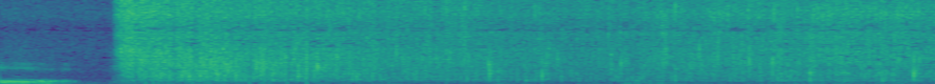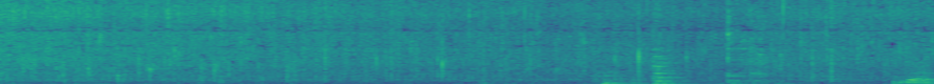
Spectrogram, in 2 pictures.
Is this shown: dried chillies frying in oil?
yes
